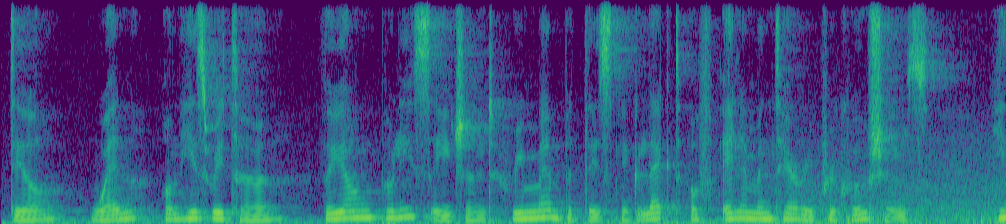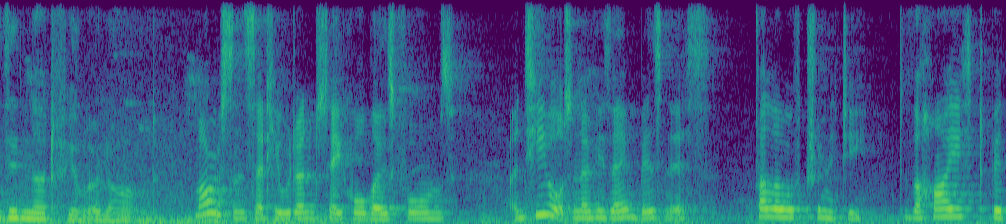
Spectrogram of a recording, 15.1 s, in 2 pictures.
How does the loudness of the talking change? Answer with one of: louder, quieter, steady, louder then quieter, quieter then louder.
steady.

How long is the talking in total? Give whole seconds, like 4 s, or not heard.
15 s.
